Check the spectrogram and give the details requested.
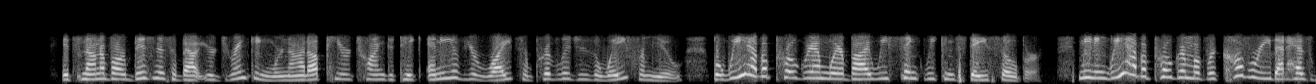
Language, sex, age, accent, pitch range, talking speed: English, female, 50-69, American, 235-310 Hz, 205 wpm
